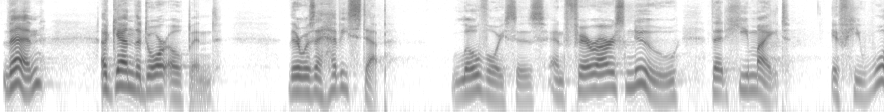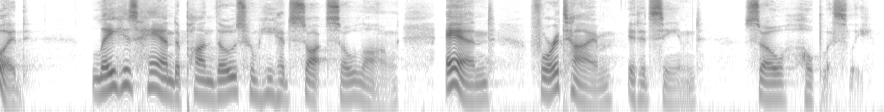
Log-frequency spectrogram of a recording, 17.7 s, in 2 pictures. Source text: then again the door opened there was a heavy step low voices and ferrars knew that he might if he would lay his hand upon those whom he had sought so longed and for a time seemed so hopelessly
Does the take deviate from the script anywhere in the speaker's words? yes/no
yes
